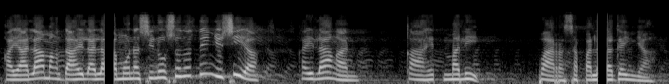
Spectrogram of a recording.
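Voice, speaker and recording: Woman, high-pitched, preacher, rousing sermon, calls questions to the congregation. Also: lively intonation, moderate pace, darkish tone, in a large hall. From Philippines.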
